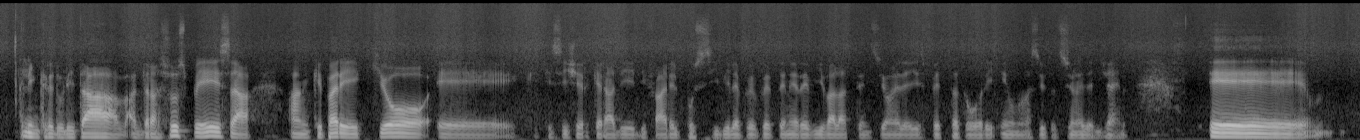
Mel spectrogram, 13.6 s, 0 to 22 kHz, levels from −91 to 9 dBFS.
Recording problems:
hiss; noticeable; throughout; 15 dB below the speech

